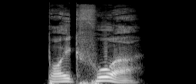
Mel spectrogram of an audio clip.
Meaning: 1. singular imperative of vorbeugen 2. first-person singular present of vorbeugen
- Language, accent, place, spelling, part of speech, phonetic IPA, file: German, Germany, Berlin, beug vor, verb, [ˌbɔɪ̯k ˈfoːɐ̯], De-beug vor.ogg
